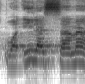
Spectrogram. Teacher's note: یہ لام کو سین کے ساتھ ملا کر پڑھا جا رہا ہے، یا کو نہیں پڑھا جا رہا ہے۔ وَإِلَى السَّمَاءِ، الف میں مد ہے تو زیادہ کھینچیں گے۔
